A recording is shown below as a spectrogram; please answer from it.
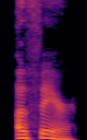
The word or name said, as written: affair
